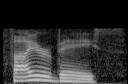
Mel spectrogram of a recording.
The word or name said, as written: firebase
